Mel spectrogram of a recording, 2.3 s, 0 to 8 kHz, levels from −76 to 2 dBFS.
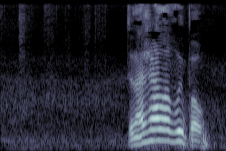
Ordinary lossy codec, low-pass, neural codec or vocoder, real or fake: MP3, 32 kbps; 7.2 kHz; none; real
